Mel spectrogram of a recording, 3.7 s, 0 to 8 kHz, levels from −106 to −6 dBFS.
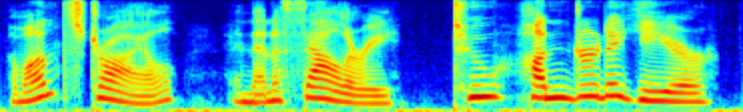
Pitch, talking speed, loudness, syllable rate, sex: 225 Hz, 160 wpm, -20 LUFS, 4.6 syllables/s, female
